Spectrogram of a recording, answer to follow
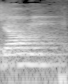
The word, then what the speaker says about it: Xiaomi: Apple of China it's a company called xiaomi pronounced as xiaomi x i a o Mi I uh in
